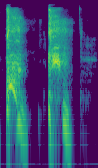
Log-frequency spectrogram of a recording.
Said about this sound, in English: Dang it. There it goes again. Coughing.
